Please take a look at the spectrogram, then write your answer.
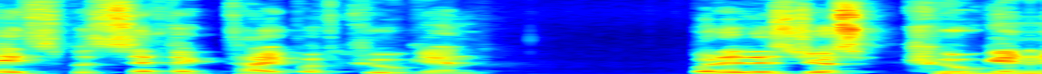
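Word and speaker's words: Kuchen: Q no okay no it is smoked k UC h en and it is pronounced Coogan it's not good I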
